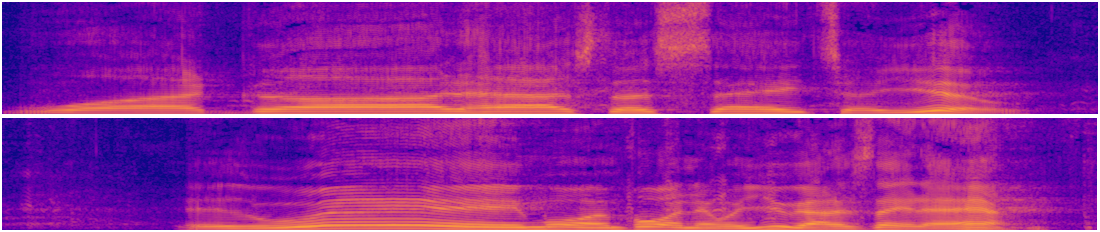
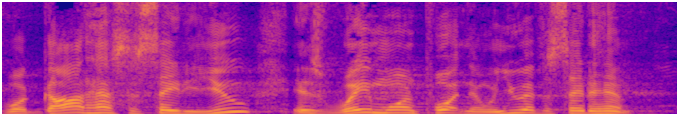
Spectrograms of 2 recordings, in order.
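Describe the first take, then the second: First: It is said slowly. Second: It is said at normal speed.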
